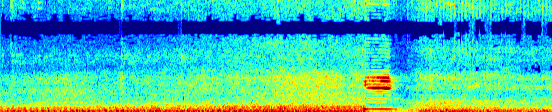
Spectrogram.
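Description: Steady road traffic noise from a highway, with one short vehicle horn toot just before three seconds in, the loudest sound.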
